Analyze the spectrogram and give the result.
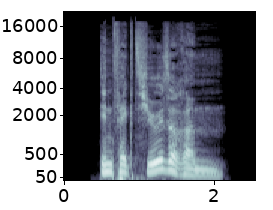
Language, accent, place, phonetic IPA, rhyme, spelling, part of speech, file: German, Germany, Berlin, [ɪnfɛkˈt͡si̯øːzəʁəm], -øːzəʁəm, infektiöserem, adjective, De-infektiöserem.ogg
- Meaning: strong dative masculine/neuter singular comparative degree of infektiös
